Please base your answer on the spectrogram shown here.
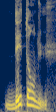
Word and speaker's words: détendu: Détendu. E accent aigu et and then en. En. Détendu.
